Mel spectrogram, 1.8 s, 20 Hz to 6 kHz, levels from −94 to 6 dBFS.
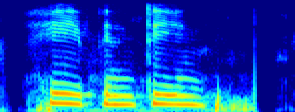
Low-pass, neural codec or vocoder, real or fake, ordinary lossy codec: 5.4 kHz; codec, 16 kHz, 4.8 kbps, FACodec; fake; none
